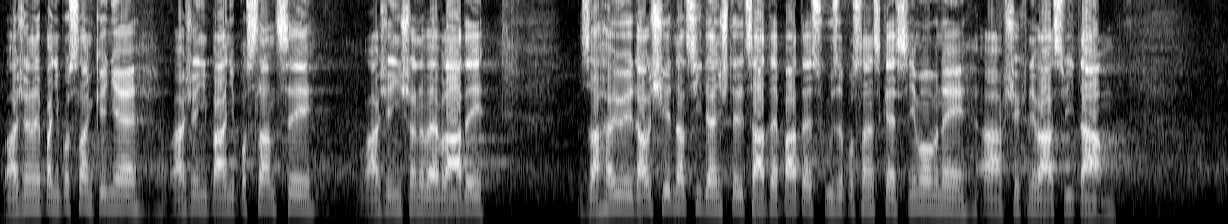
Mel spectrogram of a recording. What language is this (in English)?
Czech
